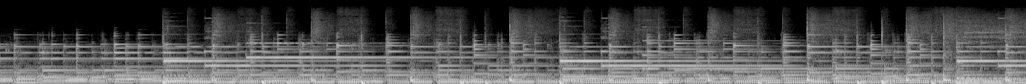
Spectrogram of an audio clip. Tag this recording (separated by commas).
Music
